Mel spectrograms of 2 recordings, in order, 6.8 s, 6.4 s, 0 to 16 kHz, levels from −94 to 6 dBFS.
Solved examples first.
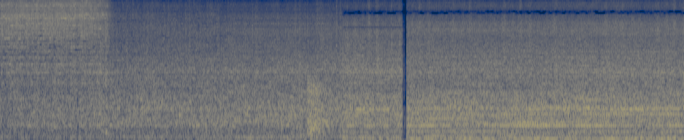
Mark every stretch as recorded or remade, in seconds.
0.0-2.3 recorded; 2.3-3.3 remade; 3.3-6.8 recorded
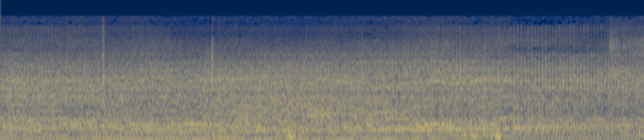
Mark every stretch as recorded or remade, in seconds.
0.0-5.1 remade; 5.1-6.4 recorded

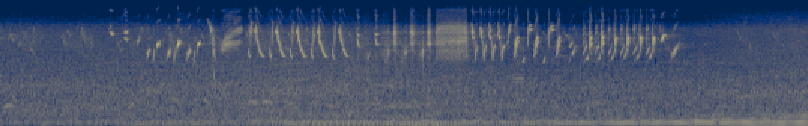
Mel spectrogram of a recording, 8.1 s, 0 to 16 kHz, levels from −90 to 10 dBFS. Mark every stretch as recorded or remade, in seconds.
0.0-3.8 recorded; 3.8-4.7 remade; 4.7-8.1 recorded

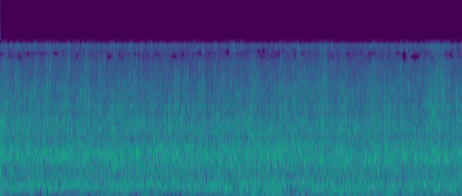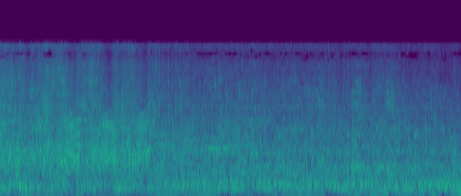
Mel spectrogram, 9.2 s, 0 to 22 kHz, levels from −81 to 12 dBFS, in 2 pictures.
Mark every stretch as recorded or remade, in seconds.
0.0-9.2 recorded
